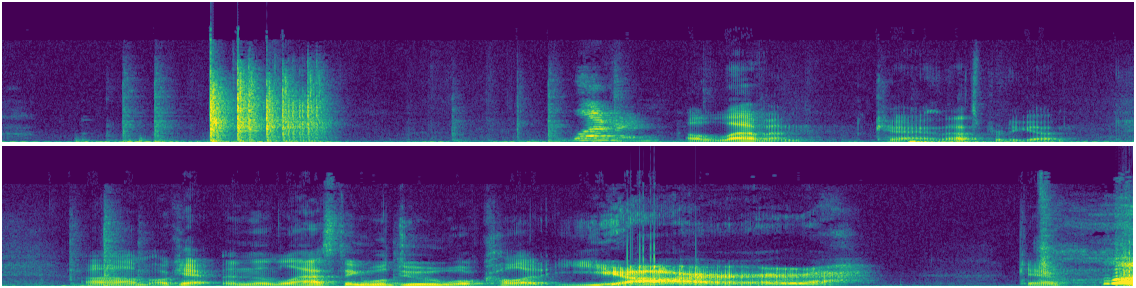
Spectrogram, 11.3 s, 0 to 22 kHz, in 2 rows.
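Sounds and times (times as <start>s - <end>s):
dice rattling and tumbling across a hard surface: 1.0s - 1.8s
speech: 2.9s - 5.4s, 6.0s - 10.0s, 10.8s - 11.2s.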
